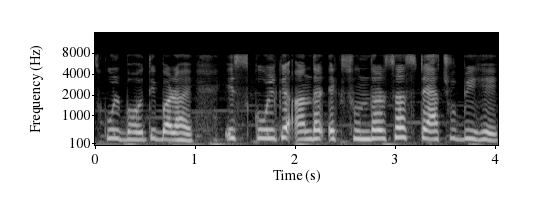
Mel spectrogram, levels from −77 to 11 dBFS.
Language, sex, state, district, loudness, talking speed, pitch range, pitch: Hindi, female, Bihar, Samastipur, -15 LUFS, 225 wpm, 245-280 Hz, 270 Hz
